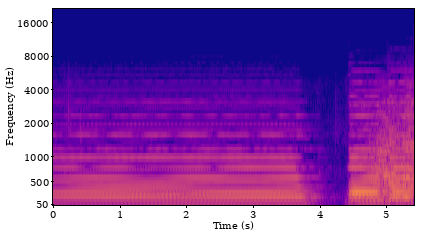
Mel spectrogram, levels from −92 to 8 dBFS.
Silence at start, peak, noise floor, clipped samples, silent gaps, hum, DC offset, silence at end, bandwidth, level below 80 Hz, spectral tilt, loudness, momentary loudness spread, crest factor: 0 s; -18 dBFS; -57 dBFS; under 0.1%; none; 50 Hz at -65 dBFS; under 0.1%; 0 s; 8 kHz; -54 dBFS; -7 dB/octave; -35 LUFS; 11 LU; 16 dB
